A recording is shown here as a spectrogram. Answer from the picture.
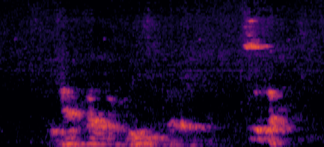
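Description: A man's voice over a microphone speaking in short, drawn-out phrases with pauses between them. The voice comes in about a second in, after a brief lull.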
